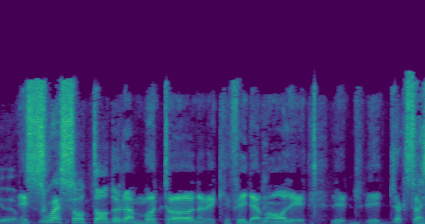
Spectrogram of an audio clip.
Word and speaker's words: Motown: Comment on doit dire Motown.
